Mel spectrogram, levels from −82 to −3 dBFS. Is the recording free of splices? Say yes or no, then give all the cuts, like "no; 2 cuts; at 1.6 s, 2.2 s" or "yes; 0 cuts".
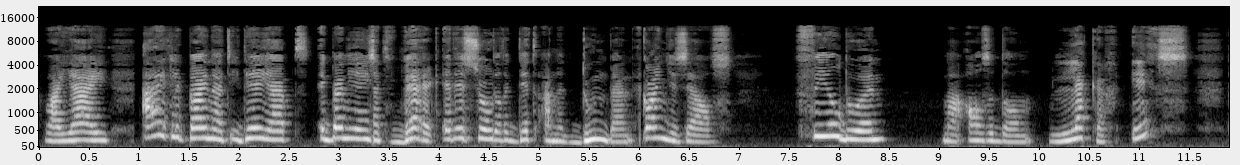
no; 5 cuts; at 0.9 s, 3.3 s, 4.5 s, 6.0 s, 10.1 s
